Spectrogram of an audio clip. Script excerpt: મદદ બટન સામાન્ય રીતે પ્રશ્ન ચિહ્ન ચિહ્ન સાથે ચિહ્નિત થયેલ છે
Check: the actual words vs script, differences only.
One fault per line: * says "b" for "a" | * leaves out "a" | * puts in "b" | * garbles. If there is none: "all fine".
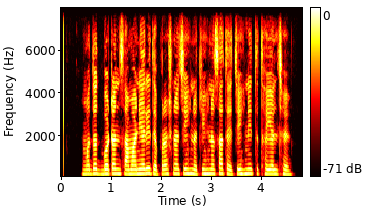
all fine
